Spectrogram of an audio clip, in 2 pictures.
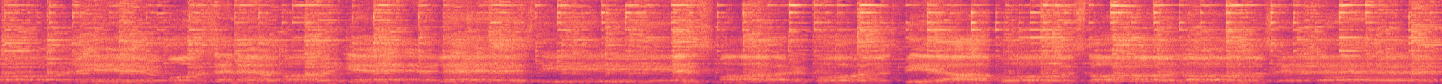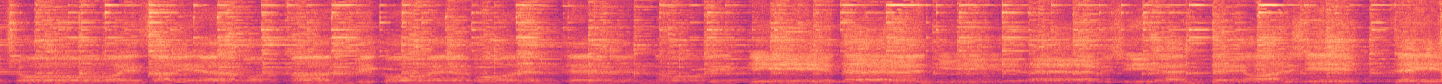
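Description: Male deacons chanting a Coptic hymn together in long, winding melodic lines, with a steady run of sharp strikes over the voices.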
